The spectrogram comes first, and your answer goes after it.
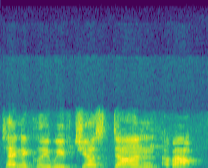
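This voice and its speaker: A man's voice: fairly high pitch, normal speed, fairly bright tone, slight background noise. A young American man chatting casually as an interviewed podcaster, with a joking, playfully melodramatic manner. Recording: dull lo-fi call-like audio.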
